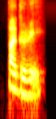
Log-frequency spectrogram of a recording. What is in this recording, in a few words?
"puggaree", Indian; Dictionary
